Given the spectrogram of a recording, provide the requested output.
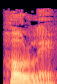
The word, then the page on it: wholly: anglais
